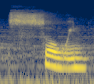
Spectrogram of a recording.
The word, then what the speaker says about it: Samhain: Eso ahí se pronuncia Samhain.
